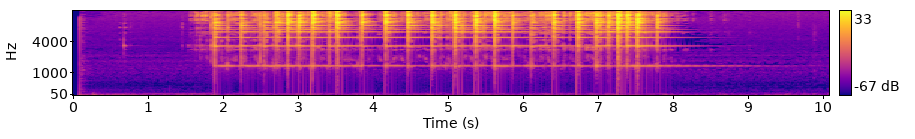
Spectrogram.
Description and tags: Bell, ringing, ring
Bell, ring, ringing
